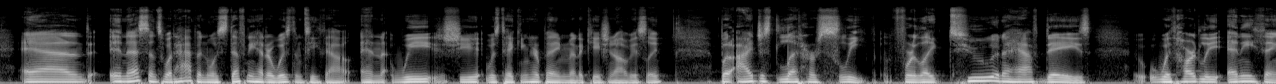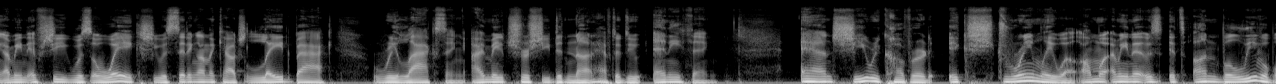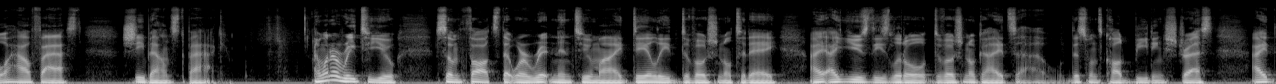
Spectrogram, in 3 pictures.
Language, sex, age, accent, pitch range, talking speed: English, male, 20-39, American, 90-110 Hz, 170 wpm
